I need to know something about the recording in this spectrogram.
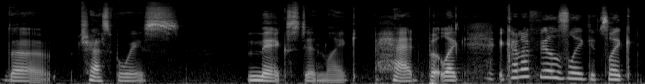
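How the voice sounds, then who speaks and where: A woman's voice: medium pitch, sing-song, takes it slowly, creaky. A young woman streamer chatting casually with viewers, rambling with lots of fillers and restarts. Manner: chats with viewers by name. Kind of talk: casual live-stream chat.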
